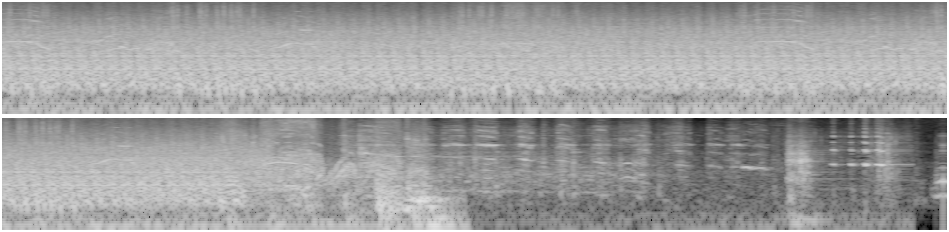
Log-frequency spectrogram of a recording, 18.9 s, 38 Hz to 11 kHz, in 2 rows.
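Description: Sustained rapid machine-gun fire from the ED-209 robot in the 1987 RoboCop film, loud and continuous for several seconds before breaking into scattered bursts, crashes and debris clatter.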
